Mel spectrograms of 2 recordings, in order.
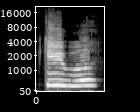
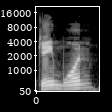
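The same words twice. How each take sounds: First: Words stretched through a big yawn. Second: Said in the usual way. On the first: Real, not acted. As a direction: say it mid-yawn, high and loud. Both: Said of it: "Sorry for yawning".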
